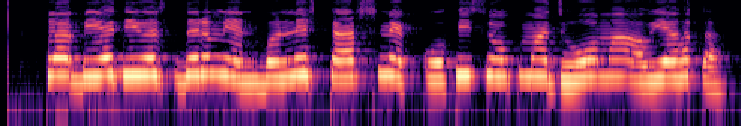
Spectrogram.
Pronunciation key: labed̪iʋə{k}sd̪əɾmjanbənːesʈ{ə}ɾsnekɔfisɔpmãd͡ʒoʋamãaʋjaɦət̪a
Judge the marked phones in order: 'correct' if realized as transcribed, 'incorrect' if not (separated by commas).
incorrect, incorrect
